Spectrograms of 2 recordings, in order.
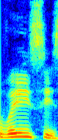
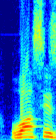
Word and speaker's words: oasis: ওয়েইসিস, হ্যাঁ, এটা উচ্চারণ হচ্ছে ওয়েইসিস। আমি আমার একটা ভিডিওতে ওয়াসিস বলছিলাম, আমি ভুল বলছিলাম আর কি, এটা উচ্চারণ হচ্ছে ওয়েইসিস।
